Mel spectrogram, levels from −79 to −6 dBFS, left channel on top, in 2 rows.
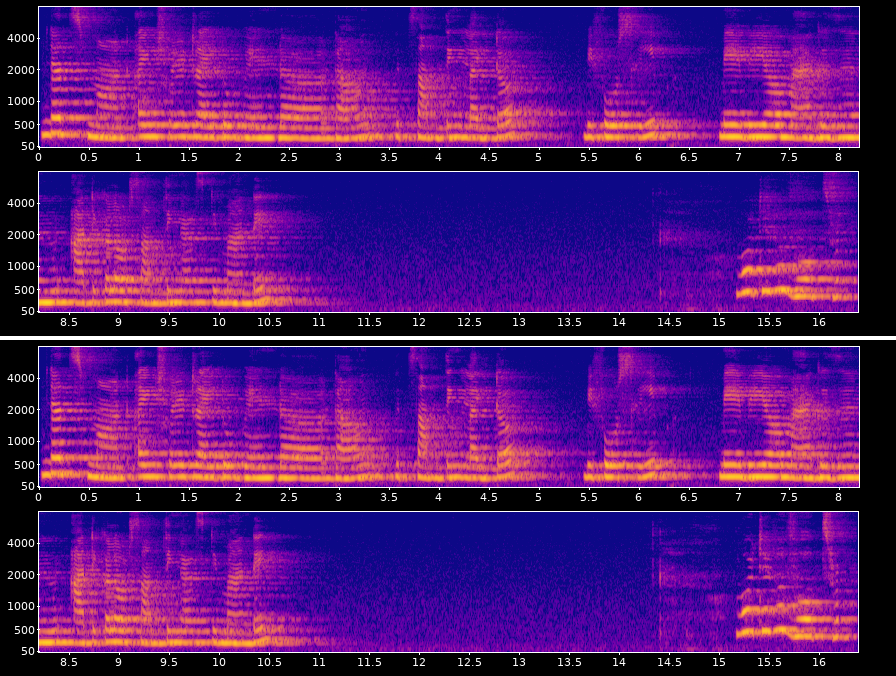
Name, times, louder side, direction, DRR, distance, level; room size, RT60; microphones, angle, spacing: voice 1, 0.0-4.8 5.4-6.2 6.8-10.5, equal, 15° right, 2 dB, 3.4 m, -21 dB
voice 2, 14.4-16.2, right 2 dB, 55° right, 3 dB, 3.2 m, -23 dB
25.5 x 20.5 x 8.1 m, 1.4 s
head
